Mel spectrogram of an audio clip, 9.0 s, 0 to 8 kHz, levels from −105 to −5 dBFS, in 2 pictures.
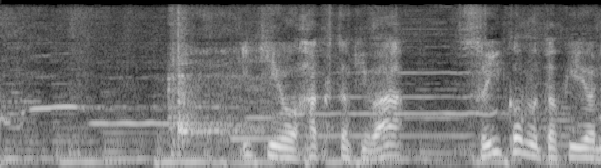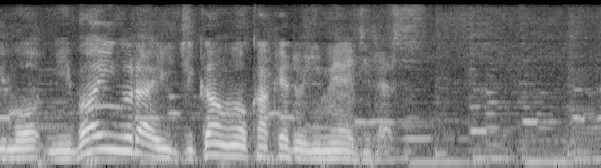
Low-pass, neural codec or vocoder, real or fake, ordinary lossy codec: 7.2 kHz; codec, 44.1 kHz, 7.8 kbps, DAC; fake; AAC, 32 kbps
